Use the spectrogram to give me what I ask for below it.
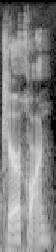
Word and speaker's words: Kirakorn: you're talking about yeah that's how it's spelled curacorn yep like unicorn except with my name that's where it comes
